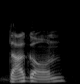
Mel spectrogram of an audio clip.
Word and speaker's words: Dagon: It's actually, that's how you pronounce it, Dagon.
